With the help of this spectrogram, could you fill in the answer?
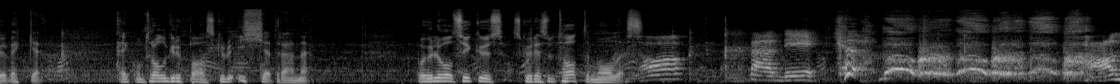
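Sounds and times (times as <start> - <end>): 
speech: 0.0 - 0.6, 1.2 - 3.2, 4.2 - 7.0, 7.7 - 10.0, 11.1 - 11.2
man breathing heavily during an exercise test: 8.6 - 11.1.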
